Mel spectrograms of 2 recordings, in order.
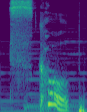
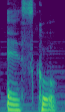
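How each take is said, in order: First: The word starts directly with the S. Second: An extra vowel is added before the S. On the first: The speaker calls it right. "We say scope" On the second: The speaker calls it wrong. "we shouldn't say a scope"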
